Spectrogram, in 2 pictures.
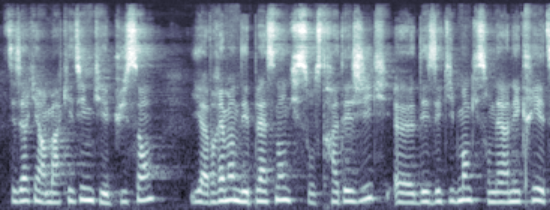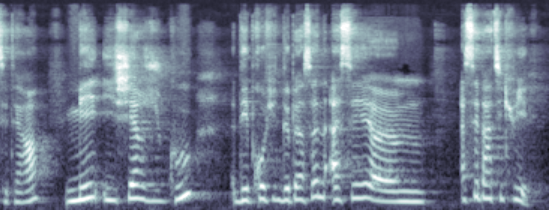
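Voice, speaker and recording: Quick-paced and dark in tone, her medium-pitched voice tells of her life abroad. She's a thirty-something dentist with French as her first language, chatting to camera with frequent fillers and restarts.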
